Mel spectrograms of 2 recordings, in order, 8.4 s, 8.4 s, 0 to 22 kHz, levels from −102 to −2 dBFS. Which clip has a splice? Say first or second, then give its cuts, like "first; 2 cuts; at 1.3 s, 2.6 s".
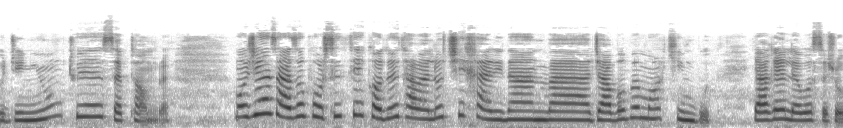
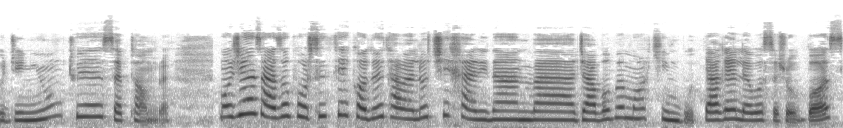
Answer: second; 2 cuts; at 2.1 s, 7.0 s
